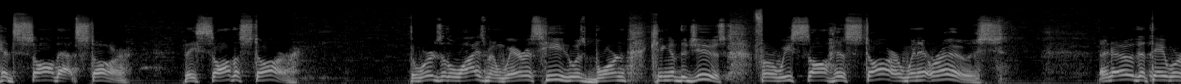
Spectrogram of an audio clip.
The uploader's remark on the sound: at Redeemer Baptist Church at Romeo in Dunnellon, Florida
